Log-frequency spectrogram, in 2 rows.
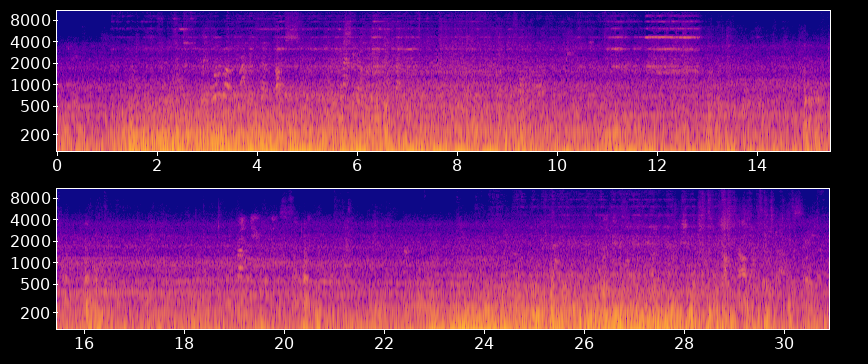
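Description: Bombardier M5000 tram running on rails, heard from inside the driver's cab: a loud low rumble that swells for the first dozen seconds, eases off, then swells again a little after twenty seconds in, with brief thin high tones around twelve seconds in.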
